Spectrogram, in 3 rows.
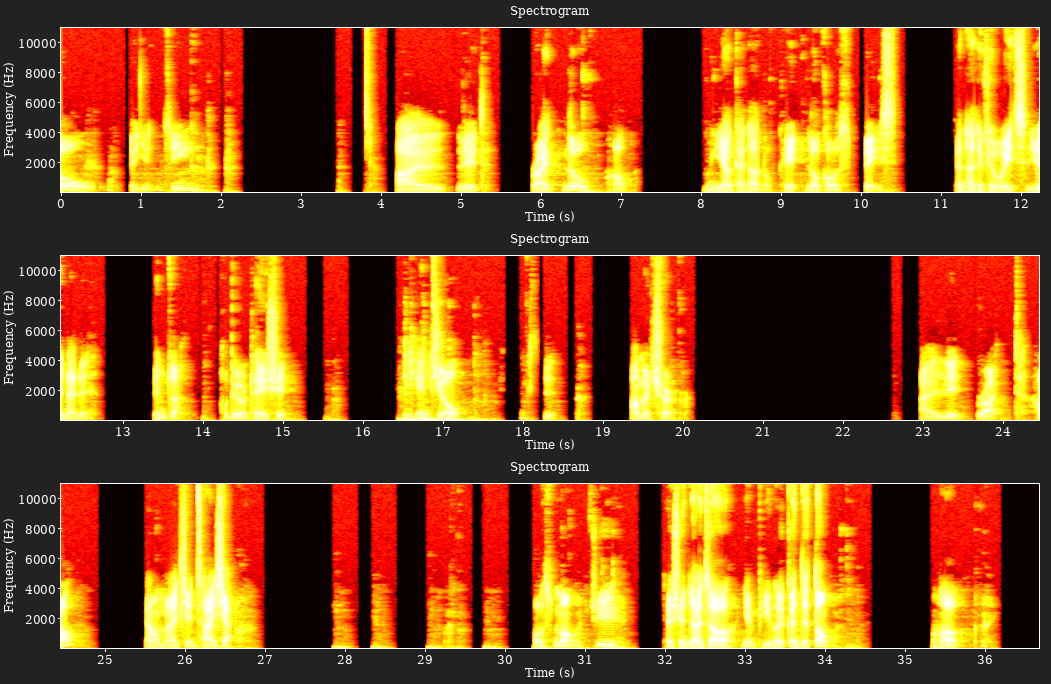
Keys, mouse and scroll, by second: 8.1-10.8 drag, 11.6 click, 13.0-14.9 drag, 16.1-18.1 drag, 18.6-22.9 drag, 25.6 click, 26.5 Tab, 28.4 Tab, 29.4 click, 29.8 Tab, 30.8 click, 31.3 g, 36.3-36.6 middle drag.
